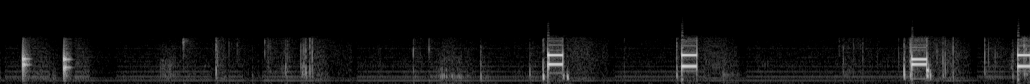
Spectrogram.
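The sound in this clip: Telephone keypad DTMF tones pressed to stop a conference call recording: a series of short, sharp beeps at irregular intervals, some loud and some faint, over a faint steady hum.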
